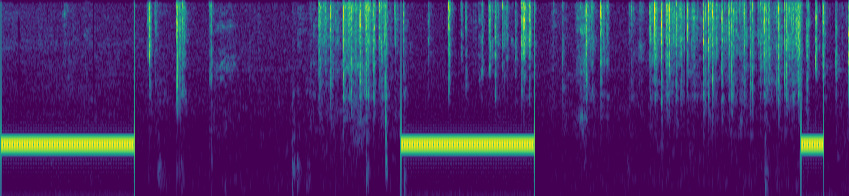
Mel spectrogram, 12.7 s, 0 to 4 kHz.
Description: Ringback tone (North America), 440 + 480 Hz.
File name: CENTRAL FRALSE / out erik2024sub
